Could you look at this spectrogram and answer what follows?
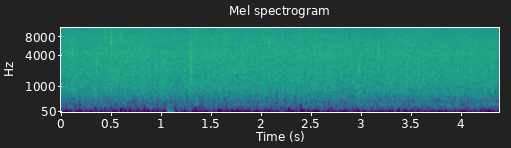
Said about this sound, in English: Listen to the sound of the rain. Allow the peaceful feeling to wash over you.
